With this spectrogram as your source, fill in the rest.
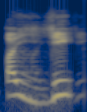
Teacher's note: क़ाफ या ज़बर क़य या ज़ेरी क़य्यी मजबूती के साथ मिलाएंगे क्योंकि या मुशद्दद है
